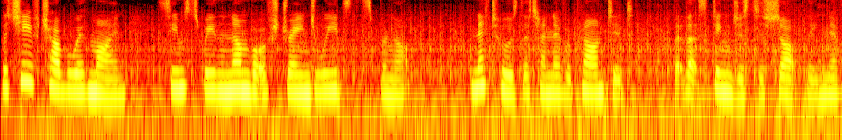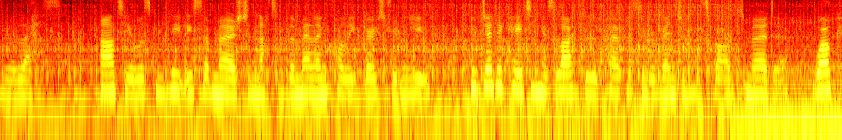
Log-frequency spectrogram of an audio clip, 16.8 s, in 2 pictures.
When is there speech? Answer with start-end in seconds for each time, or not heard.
0.0-16.8.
